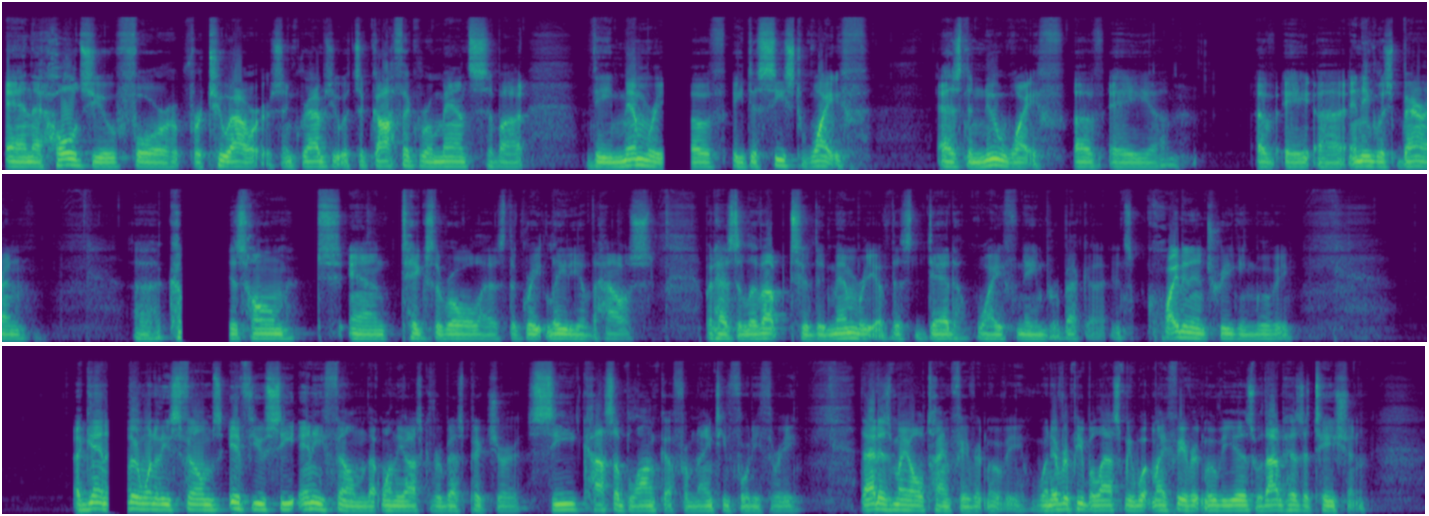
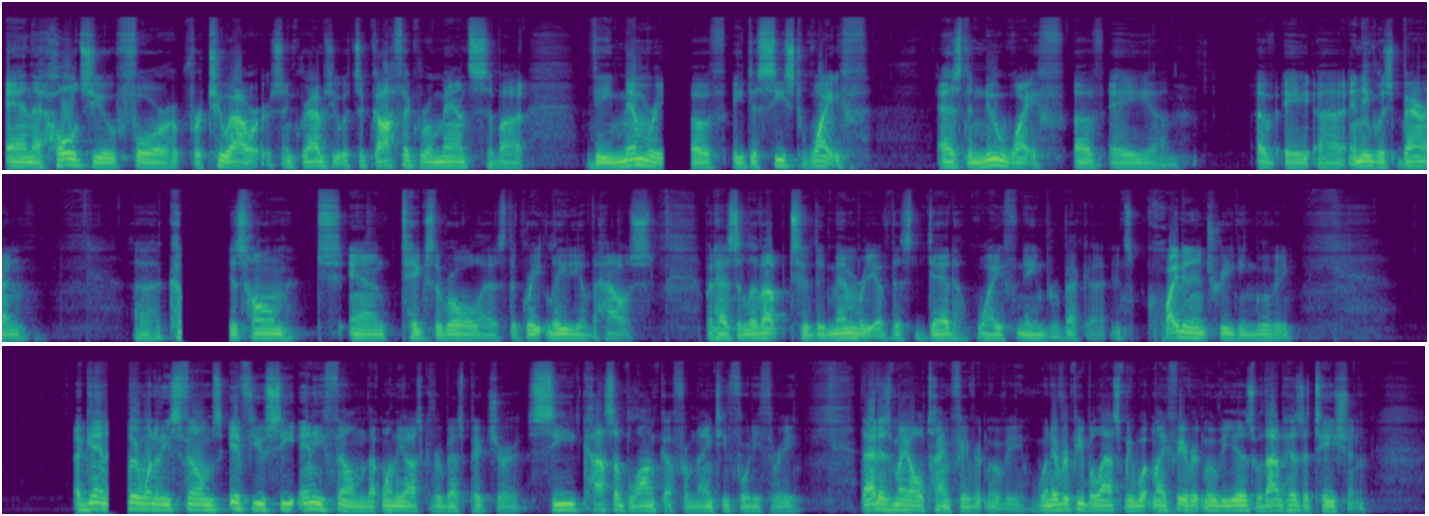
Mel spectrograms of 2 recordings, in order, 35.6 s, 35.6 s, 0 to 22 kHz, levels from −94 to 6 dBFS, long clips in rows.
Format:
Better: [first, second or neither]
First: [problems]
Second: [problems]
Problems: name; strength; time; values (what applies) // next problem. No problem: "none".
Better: neither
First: audio cutting out; at 5.5 s, at 13 s and at 25 s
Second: audio cutting out; at 5.5 s, at 13 s and at 25 s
